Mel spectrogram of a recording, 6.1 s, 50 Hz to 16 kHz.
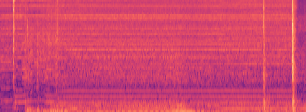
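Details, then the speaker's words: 1970 Dodge Dart Custom daily driver, cold start with a rebuilt original Chrysler starter: starter spins briskly without the usual Chrysler starter sound, engine catches within about two seconds and runs on; healthy cold start. "so you see the good quality original Chrysler starter does not have that that sound that we all know Chrysler's to be famous for"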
